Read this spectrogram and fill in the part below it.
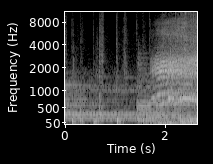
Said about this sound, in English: Go on, sheep. Go outside. There's yummy grass to chew on.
